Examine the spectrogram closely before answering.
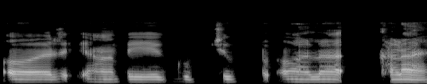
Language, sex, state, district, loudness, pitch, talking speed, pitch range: Hindi, male, Uttar Pradesh, Hamirpur, -24 LUFS, 115 Hz, 100 wpm, 115-120 Hz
